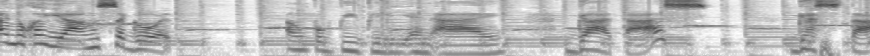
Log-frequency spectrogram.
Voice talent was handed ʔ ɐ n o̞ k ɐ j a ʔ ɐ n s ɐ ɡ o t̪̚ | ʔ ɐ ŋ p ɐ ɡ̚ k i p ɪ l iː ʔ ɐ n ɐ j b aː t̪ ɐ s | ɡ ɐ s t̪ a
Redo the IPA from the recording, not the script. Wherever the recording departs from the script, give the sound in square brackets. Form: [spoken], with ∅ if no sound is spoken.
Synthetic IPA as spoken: ʔ ɐ n o̞ k ɐ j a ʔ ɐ [ŋ] s ɐ ɡ o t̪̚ | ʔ ɐ ŋ p ɐ ɡ̚ [p] i p ɪ l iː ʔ ɐ n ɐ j [ɡ] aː t̪ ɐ s | ɡ ɐ s t̪ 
